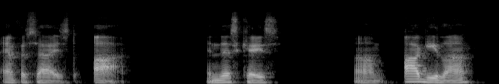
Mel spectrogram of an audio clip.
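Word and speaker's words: águila: ah in this case Aguila has an emphasis in the pronunciation over the ah Aguila it doesn't mean that it has to have an accent mark agua it has the emphasis in the pronunciation on the second to last syllable also known as the first syllable in this case um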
